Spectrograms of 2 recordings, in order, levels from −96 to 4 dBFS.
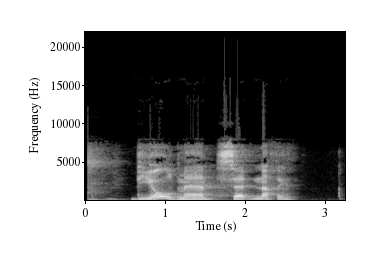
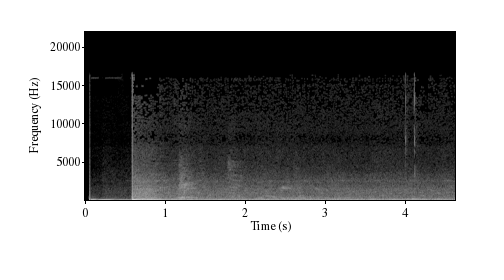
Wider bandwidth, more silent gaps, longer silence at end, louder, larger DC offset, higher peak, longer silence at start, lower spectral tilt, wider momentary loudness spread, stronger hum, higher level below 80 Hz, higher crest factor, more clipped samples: second, 8.4 kHz vs 16.5 kHz; neither; first, 0.65 s vs 0 s; first, -12 LUFS vs -36 LUFS; neither; first, 0 dBFS vs -6 dBFS; about the same, 0.05 s vs 0.05 s; second, -3 dB/octave vs -6.5 dB/octave; first, 16 LU vs 10 LU; neither; second, -52 dBFS vs -40 dBFS; about the same, 16 dB vs 20 dB; neither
